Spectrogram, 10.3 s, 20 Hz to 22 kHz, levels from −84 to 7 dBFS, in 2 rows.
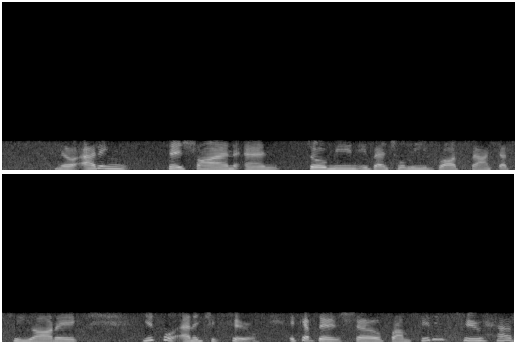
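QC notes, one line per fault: Nothing stood out on listening to this speech.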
